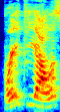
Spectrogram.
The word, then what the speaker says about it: brachialis: again okay uh question c-h-i is pronounced basically like k-k-e-y yeah so i can say it okay yep so brachialis say that great key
